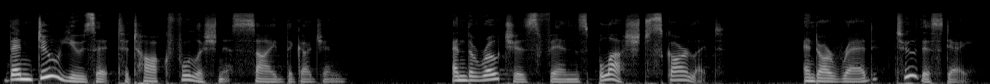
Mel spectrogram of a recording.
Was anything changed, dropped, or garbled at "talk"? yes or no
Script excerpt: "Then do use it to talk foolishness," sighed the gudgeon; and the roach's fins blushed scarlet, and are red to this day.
no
